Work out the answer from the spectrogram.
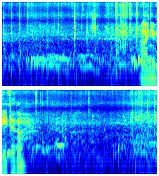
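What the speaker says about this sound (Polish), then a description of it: "Gdzie te gołębiaki? Tutaj są widać." Pigeons at an evening feeding give low, rolling coos that swell for about a second midway, set against steady outdoor background noise while someone talks nearby.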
